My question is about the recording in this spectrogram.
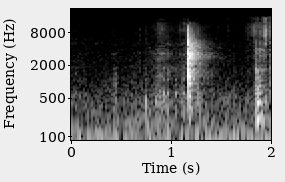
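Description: A single sharp click of plastic packaging about a second in, as a blister pack of paint tubes is pulled open. Otherwise quiet handling.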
